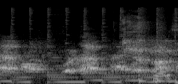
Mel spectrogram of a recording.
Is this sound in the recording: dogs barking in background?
yes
